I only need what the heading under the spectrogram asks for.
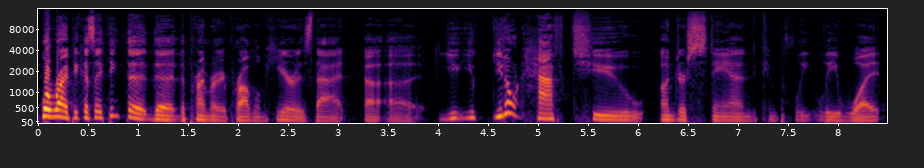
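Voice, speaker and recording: A man co-hosting a podcast, chatting casually and critically, animated, often repeating words as he restarts. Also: mid-range voice, measured pace, few pauses, no room sound, studio quality. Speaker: podcast co-host.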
